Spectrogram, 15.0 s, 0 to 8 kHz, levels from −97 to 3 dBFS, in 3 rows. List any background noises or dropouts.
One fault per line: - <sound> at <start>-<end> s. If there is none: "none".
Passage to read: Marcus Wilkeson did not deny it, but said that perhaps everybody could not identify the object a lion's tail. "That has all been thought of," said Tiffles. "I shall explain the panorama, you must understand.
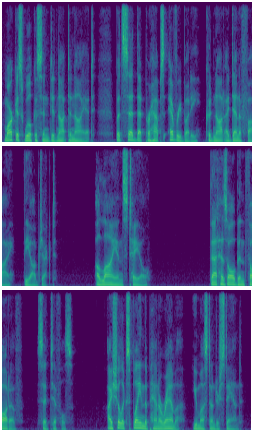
none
